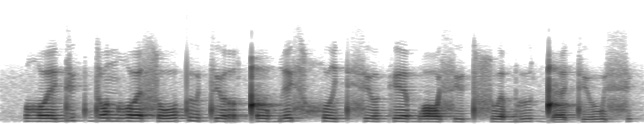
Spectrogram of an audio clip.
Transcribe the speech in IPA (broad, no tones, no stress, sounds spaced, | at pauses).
ʁʷ e dʲ u tʲ d ɔ n ʁʷ ɛ s o t̪ ɯ tʲ ɔ r ǃ ɤ b e sʲ χʷ i tʲ sʲ ɤ kʲ ɛ b ɔ sʲ ɯ tʲ sʷ ɛ b ɯ ɡ͡ǃ ɛ tʲ u sʲ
